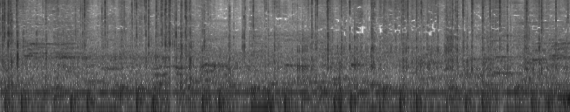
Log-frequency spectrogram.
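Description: Paper rustling and crackling in quick, irregular clicks as a kraft paper gift box is worked open by hand, with background music under it.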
